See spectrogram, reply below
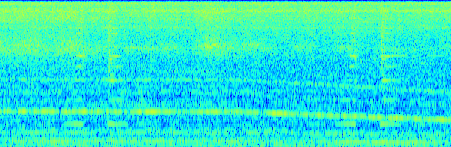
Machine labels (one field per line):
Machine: slide rail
